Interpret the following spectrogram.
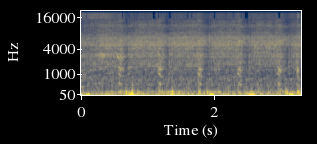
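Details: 2019 Mustang GT manual with Vortech supercharger, compression test cranking bank 1 cylinders: even, rhythmic starter thumps about a hundred a minute, no uneven beats; healthy compression here, though cylinder 7 on bank 2 is down 100 PSI.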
